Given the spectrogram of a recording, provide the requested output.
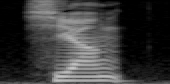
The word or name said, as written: xiang1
